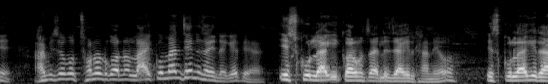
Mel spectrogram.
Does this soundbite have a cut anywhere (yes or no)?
yes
